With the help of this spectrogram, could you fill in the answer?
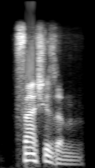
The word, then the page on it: Fascism: British English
